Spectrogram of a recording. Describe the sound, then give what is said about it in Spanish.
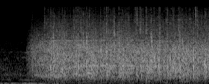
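A crowd bursts into sustained applause and exclamations after a brief quiet start as Nancy Pelosi, the first woman to preside over the House of Representatives, announces she will step down as leader of the Democrats; steady dense clapping fills the space with a rush of noise, cheering blended into the clapping. “Entre aplausos y exclamaciones, la primera mujer en presidir la Cámara de Representantes, Nancy Pelosi, anunció que dejará de ser la líder de los demócratas el próximo año.”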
